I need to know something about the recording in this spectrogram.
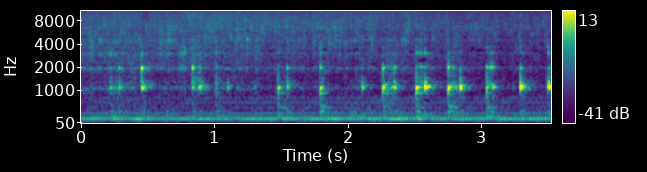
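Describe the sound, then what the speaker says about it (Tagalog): Garlic sautés in hot cooking oil, a steady close sizzle broken by frequent light stirring clicks and scrapes in a home kitchen, for yellowfin tuna mechado. "Lagyan tayo ng bawang sa mantika"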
